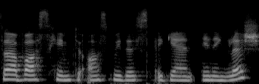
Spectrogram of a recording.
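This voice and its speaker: Speaking at a fairly quick pace, a woman has a medium pitch. She talks with a Polish accent. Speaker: vlogger. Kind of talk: Q&A vlog, casual talk to camera.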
